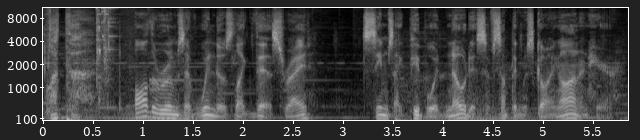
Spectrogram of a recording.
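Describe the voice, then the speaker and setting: An actor playing a sharp young male private investigator who asks questions in a calm, probing, methodical way, in a game scene with music behind. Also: deep voice, brisk. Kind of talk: game dub acting.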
